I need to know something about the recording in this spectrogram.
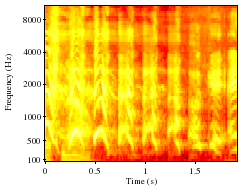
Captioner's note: laughs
